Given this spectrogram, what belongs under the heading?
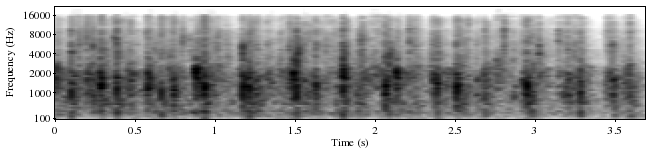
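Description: A crowd applauds Four Seasons Teacher of the Year Coach Patrick Buckner: steady, dense clapping throughout at close range, with no clear speech over it.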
